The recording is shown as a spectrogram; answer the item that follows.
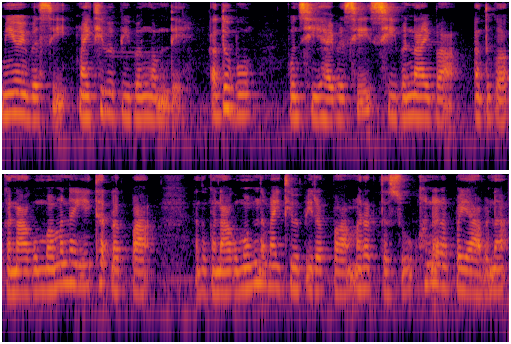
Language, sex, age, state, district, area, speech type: Manipuri, female, 60+, Manipur, Imphal East, urban, spontaneous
